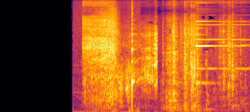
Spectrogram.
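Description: Cartoon sound effects: after a short silence, a loud hissing whoosh, then a quick run of clicks and rattles.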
